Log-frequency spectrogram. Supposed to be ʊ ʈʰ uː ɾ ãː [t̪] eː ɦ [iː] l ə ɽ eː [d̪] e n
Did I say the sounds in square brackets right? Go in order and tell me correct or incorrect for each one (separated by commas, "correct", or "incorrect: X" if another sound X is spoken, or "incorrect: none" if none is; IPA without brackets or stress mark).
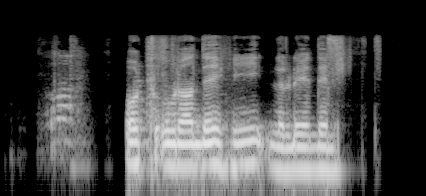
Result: incorrect: d̪, correct, correct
